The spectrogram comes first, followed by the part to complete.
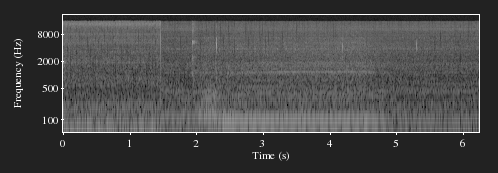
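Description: Low engine-like rumble. A steady low hum comes in about two seconds in and fades out near the end, with a few faint ticks.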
